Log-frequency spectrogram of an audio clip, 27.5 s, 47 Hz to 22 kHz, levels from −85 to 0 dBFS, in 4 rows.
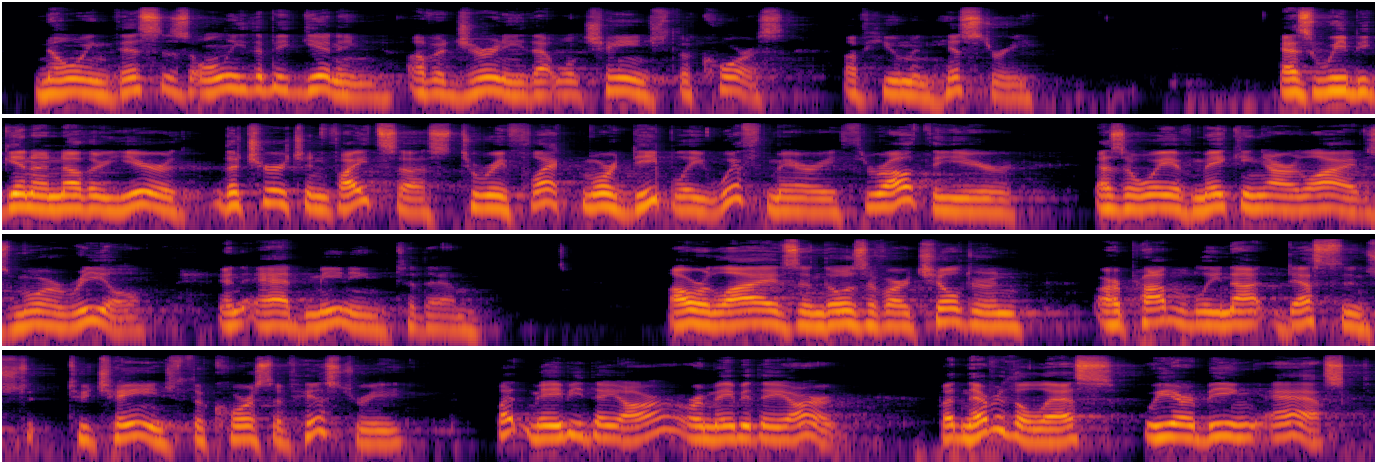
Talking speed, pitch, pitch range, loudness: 175 wpm, 155 Hz, 140-175 Hz, -25 LUFS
